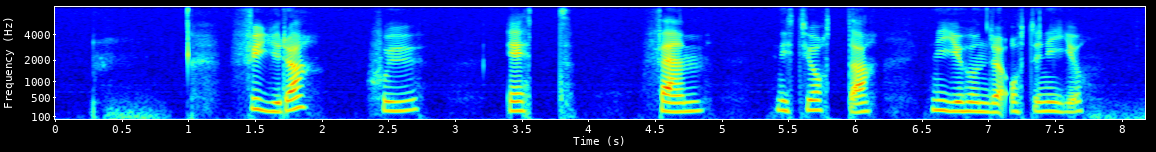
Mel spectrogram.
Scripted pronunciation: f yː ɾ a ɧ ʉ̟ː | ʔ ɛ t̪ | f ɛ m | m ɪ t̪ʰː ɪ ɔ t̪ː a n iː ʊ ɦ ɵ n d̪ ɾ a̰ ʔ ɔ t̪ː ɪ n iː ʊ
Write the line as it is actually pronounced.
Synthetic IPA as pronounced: f yː ɾ a ɧ ʉ̟ː | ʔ ɛ t̪ | f ɛ m | n ɪ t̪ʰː ɪ ɔ t̪ː a n iː ʊ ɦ ɵ n d̪ ɾ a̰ ʔ ɔ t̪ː ɪ n iː ʊ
